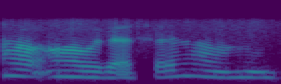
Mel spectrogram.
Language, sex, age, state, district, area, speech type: Kannada, female, 30-45, Karnataka, Udupi, rural, conversation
